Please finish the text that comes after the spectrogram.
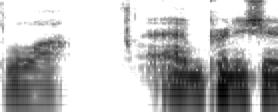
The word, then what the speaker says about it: Louis: I'm pretty sure it's not Meet Me in St. Louis. It's pronounced Louis.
